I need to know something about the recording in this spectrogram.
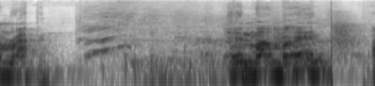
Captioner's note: laughter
